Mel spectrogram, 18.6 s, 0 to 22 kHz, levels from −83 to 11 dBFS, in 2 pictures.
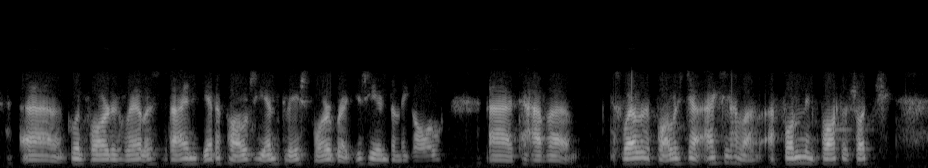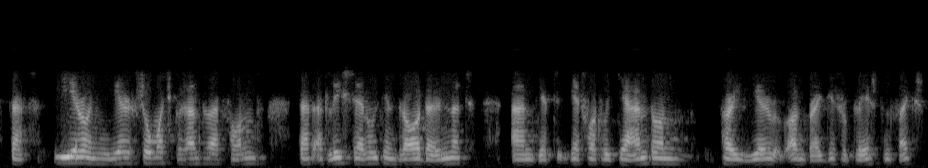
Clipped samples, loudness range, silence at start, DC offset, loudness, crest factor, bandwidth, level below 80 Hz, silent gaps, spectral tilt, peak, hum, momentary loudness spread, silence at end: under 0.1%; 2 LU; 0.05 s; under 0.1%; -29 LUFS; 20 dB; 4.1 kHz; -84 dBFS; none; -7.5 dB/octave; -8 dBFS; none; 10 LU; 0.05 s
